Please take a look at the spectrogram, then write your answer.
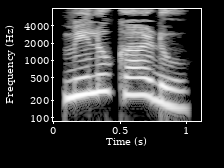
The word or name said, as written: ಮಲಗಟ್ಟು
